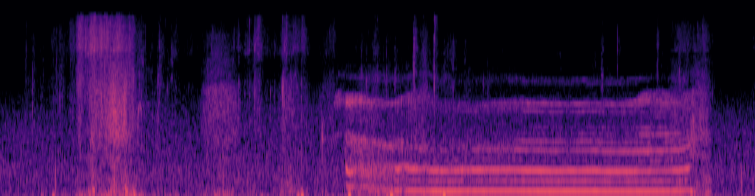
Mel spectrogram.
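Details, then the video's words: Wild Tasmanian devils feeding at night in the Tasmanian bush. After rustling, a steady droning growl with a rich, even tone holds for about three and a half seconds, then stops abruptly. "Tasmanian Devil Sounds - Growls & snarling calls from wild devils in the Tasmanian bush"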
